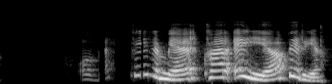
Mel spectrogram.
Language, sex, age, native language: Icelandic, male, 11, Icelandic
